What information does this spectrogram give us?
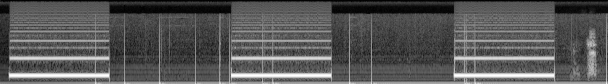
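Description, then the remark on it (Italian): A telephone line tone before a phone call to Tommaso Montanari: three long, steady electronic beeps of about a second each, evenly spaced with short pauses and faint clicks between, heard clearly with no one speaking. “Montanari scrive l'articolo e all'indomani riceve una telefonata.”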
